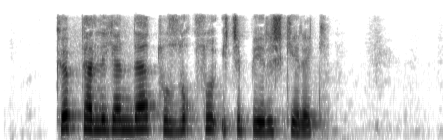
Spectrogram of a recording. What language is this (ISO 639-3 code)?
uig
